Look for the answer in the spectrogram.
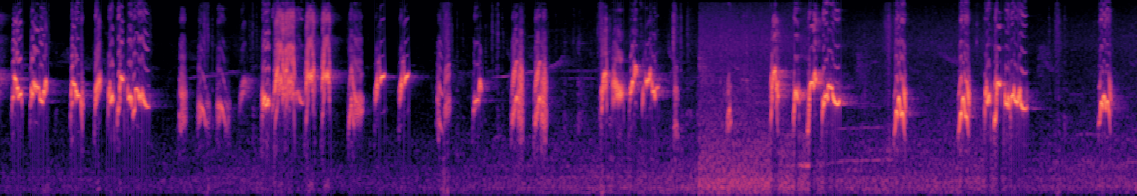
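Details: Morning song of a red-whiskered bulbul trained for contest singing: rapid runs of clear, twisting whistled notes delivered in short clustered phrases with brief gaps, a soft rushing noise briefly rising midway.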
